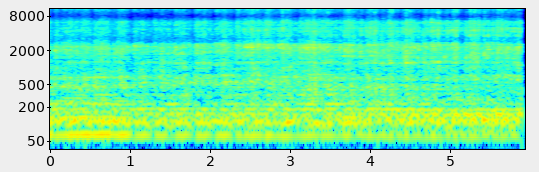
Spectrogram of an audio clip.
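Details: 2007 Shelby GT500 supercharged V8 with newly installed L&M NSR camshafts, Venomous Tuning tune: deep, choppy, uneven lopey rumble at idle with short throttle blips. Normal cammed idle.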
